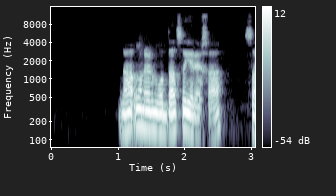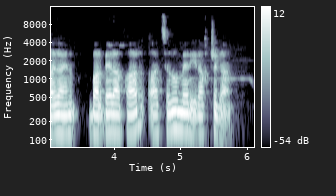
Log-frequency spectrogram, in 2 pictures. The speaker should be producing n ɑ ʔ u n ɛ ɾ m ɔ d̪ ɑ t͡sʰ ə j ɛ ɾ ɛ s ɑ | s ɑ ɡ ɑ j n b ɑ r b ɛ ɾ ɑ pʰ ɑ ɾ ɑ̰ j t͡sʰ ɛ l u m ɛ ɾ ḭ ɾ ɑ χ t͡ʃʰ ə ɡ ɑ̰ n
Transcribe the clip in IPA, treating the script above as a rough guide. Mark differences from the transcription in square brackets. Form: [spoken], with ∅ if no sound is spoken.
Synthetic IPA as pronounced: n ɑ ʔ u n ɛ ɾ m ɔ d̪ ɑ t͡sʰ ə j ɛ ɾ ɛ [χ] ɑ | s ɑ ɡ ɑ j n b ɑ [ɾ] b ɛ ɾ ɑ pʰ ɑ ɾ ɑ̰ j t͡sʰ ɛ l u m ɛ ɾ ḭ ɾ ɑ χ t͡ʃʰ ə ɡ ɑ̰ n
